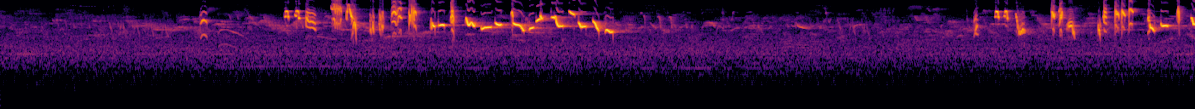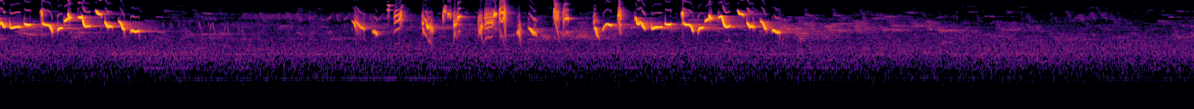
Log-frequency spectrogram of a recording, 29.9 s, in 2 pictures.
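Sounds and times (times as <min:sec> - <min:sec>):
Eurasian blackcap singing: 0:03.6 - 0:07.7, 0:12.2 - 0:16.7, 0:19.3 - 0:24.9.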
